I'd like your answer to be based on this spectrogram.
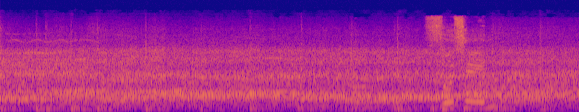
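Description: Dense, steady crowd roar from a football stadium in a video game's Champions League match between Dortmund and Atletico Madrid, filling the scene with broad cheering and a brief whistle-like swell near the end, under a commentator's talk.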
